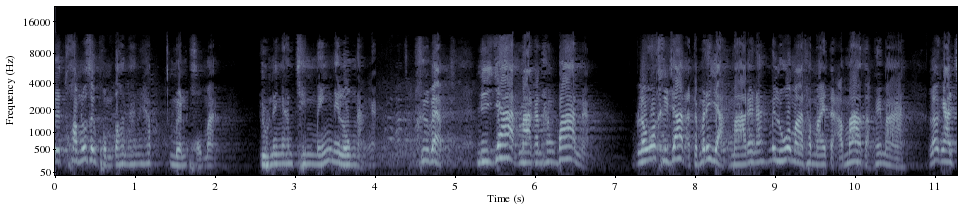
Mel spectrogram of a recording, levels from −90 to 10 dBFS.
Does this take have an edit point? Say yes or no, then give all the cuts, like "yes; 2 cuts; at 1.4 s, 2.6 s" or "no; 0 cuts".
no; 0 cuts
